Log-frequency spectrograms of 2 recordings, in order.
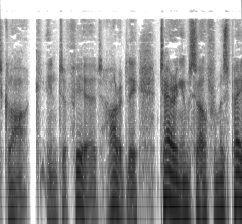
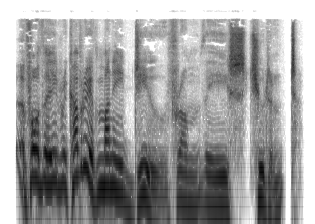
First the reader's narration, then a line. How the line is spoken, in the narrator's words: Raskolnikov faltered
